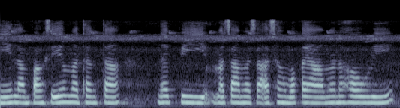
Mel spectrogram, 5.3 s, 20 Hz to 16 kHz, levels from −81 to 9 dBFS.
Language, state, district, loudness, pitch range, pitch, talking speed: Manipuri, Manipur, Imphal West, -16 LUFS, 205-215 Hz, 210 Hz, 110 wpm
